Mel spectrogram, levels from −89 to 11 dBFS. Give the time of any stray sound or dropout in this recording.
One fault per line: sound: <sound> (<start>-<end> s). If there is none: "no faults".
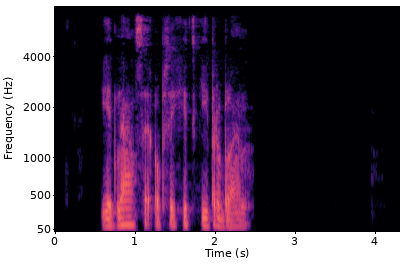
no faults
